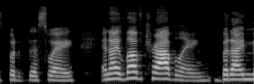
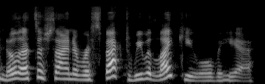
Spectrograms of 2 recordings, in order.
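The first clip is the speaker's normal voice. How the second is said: ordinary talk, nothing marked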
